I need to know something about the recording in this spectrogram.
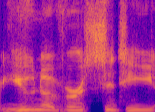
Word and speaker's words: University: University Alliance, with the penultimate syllable in university spelled with a C, not an S.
